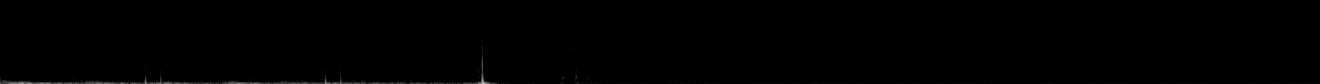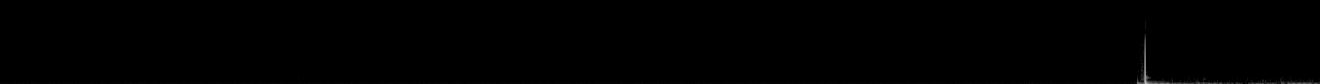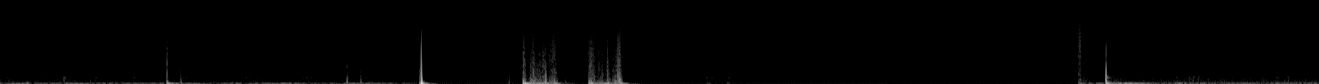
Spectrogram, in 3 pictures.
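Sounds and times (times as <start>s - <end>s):
vinyl record crackle: 0.0s - 5.0s, 24.6s - 30.8s, 31.5s - 32.7s, 37.2s - 39.5s.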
